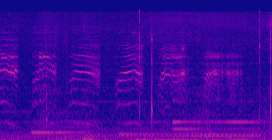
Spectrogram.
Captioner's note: coyote calls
